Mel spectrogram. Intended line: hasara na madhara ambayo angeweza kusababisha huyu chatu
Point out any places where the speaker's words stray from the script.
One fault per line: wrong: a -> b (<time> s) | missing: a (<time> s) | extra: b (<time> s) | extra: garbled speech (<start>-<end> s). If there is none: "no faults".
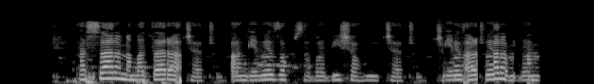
wrong: ambayo -> chatu (1.8 s)
extra: garbled speech (4.3-5.4 s)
